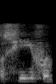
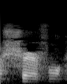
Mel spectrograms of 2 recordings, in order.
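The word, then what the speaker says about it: shifu (师傅): Adesso sifu in mandarino shifu è una medesima pronuncia per due differenti concetti.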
